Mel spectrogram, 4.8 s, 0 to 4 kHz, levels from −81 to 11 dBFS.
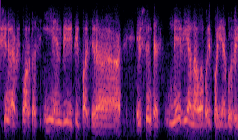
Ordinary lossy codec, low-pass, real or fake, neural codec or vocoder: Opus, 32 kbps; 3.6 kHz; fake; vocoder, 22.05 kHz, 80 mel bands, HiFi-GAN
